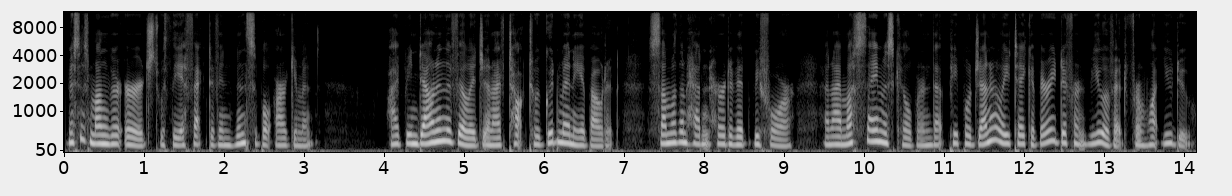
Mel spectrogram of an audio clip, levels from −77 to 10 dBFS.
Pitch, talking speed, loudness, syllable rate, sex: 200 Hz, 210 wpm, -18 LUFS, 6.2 syllables/s, female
